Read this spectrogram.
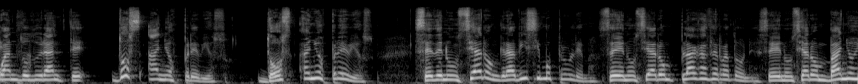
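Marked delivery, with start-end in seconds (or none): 0.0-3.8 "dos años previos" drawn out slowly, each word weighted; slow emphatic stress. Real, not acted. Stressing two years of complaints.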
